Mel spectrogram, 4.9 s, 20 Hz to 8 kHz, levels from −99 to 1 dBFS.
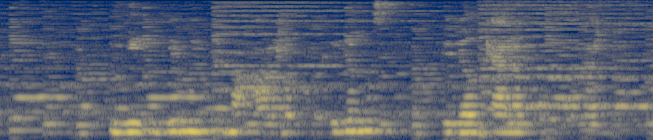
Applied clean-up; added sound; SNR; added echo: classical method WPE with log-MMSE.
